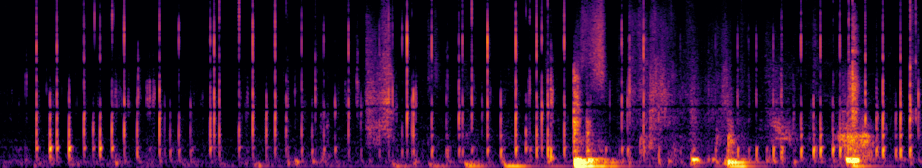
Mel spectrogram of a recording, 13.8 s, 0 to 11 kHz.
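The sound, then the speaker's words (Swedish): Scattered clicks and light patting on a Logitech K750i wireless keyboard with a Mac layout, followed by louder bursts of rustling and dabbing as paper is pressed and rubbed over the keys to wipe up spilled soda. “Jag lägger en massa papper över här.”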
